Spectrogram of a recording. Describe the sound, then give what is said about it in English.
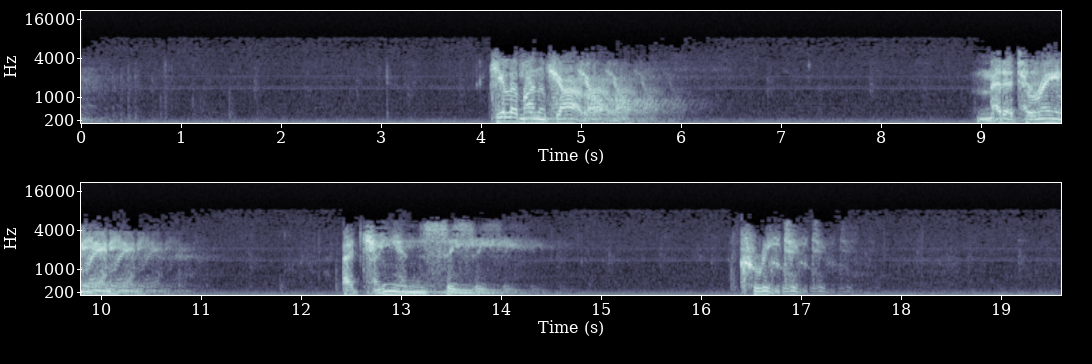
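Four single words, place names such as Khartoum, Dar es Salaam and Timbuktu, are spoken slowly, one at a time with pauses between them, each drenched in echo-chamber reverb that trails off after it over a steady low hum. “I repeat, can you give me a little echo chamber on that,”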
